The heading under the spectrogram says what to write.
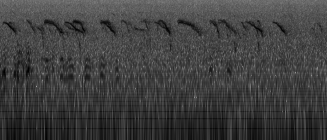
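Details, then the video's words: Chickens peeping: clear, shrill notes that drop sharply in pitch, repeated several times a second by overlapping birds, with softer lower chatter underneath. "Chicken Sounds Noises Hens Clucking Roosters Crowing"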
